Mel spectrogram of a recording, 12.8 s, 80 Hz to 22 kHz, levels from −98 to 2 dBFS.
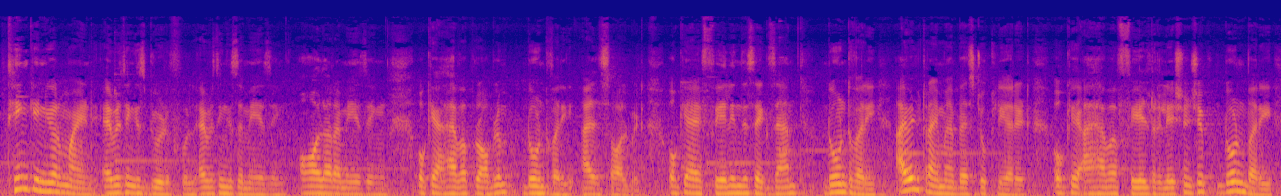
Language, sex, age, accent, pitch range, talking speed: English, male, 30-49, Indian, 125-160 Hz, 220 wpm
